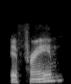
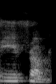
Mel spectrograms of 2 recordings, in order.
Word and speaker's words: Ephraim: i mispronounce your name is it a frame is that no i haven't got it all wrong i pronounce it eve from can you hear me ephraim okay thank you sorry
